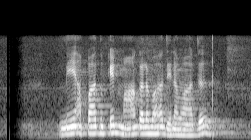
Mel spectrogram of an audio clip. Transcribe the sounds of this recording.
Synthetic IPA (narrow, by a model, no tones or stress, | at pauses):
meːapaːd̪ukenmaːɡɐlɐʋaːd̪enɐʋaːd̪ə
